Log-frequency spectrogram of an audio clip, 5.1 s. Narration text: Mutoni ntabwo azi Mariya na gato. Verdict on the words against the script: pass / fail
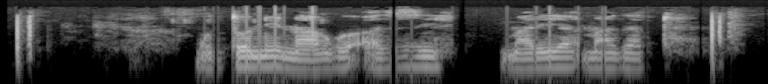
pass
